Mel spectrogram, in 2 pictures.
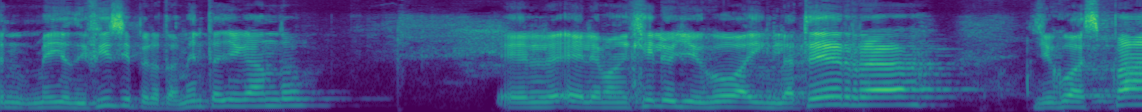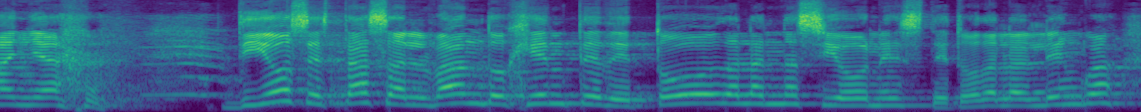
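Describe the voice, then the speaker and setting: A Chilean man with a high voice leads a Bible class as a missionary teacher. He talks patiently, putting questions to his listeners and checking that they follow. His voice carries through an echoey church hall. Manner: patient, asks the group questions, often checks with "¿ya?". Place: church hall in a rural community.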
